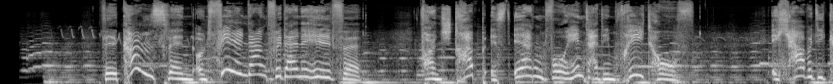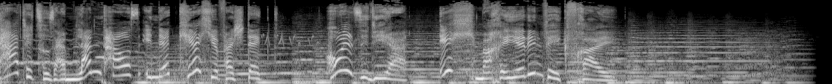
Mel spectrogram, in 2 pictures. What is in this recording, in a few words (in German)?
Trickstimme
